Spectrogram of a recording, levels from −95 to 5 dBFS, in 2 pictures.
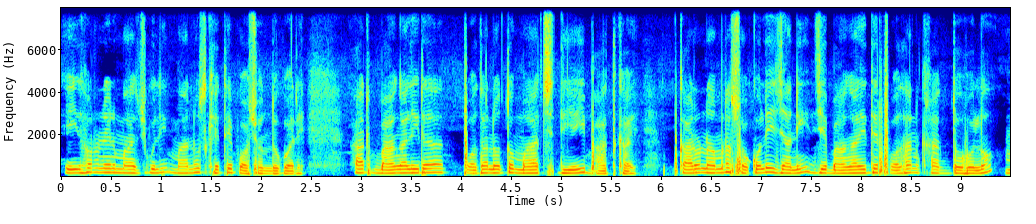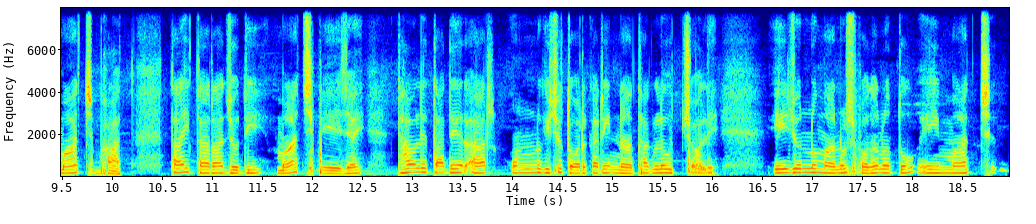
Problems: none marked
